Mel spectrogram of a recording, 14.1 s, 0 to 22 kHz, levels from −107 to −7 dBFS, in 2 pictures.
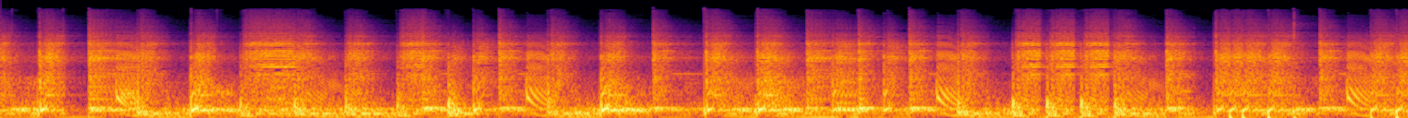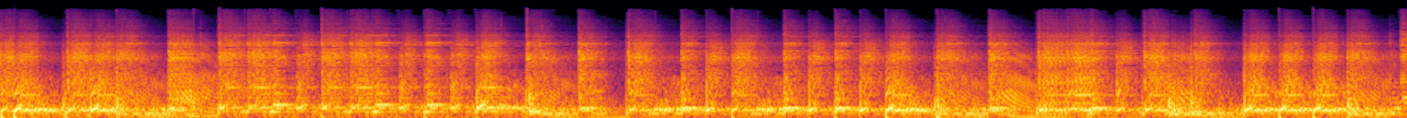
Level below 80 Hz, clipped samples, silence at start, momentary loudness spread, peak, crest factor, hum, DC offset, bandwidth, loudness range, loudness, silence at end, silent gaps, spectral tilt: -30 dBFS; under 0.1%; 0 s; 3 LU; 0 dBFS; 14 dB; none; under 0.1%; 11.5 kHz; 1 LU; -15 LUFS; 0 s; none; -6 dB/octave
